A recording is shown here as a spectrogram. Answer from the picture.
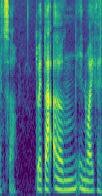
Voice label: "yng", Welsh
